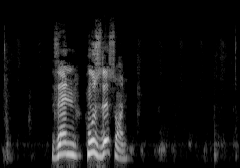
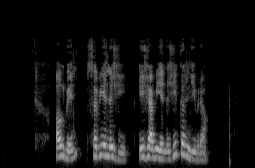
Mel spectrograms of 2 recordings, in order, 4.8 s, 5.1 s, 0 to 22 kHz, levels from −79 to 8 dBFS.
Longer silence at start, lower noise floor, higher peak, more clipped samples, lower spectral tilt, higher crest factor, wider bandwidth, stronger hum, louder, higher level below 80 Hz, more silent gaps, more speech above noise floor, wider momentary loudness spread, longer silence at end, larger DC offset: first, 1.05 s vs 0.7 s; second, -65 dBFS vs -76 dBFS; first, 0 dBFS vs -6 dBFS; neither; second, -3.5 dB/octave vs -5 dB/octave; about the same, 20 dB vs 22 dB; first, 14 kHz vs 10 kHz; neither; first, -15 LUFS vs -26 LUFS; first, -64 dBFS vs -78 dBFS; neither; about the same, 50 dB vs 50 dB; about the same, 14 LU vs 13 LU; first, 2.25 s vs 1 s; neither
